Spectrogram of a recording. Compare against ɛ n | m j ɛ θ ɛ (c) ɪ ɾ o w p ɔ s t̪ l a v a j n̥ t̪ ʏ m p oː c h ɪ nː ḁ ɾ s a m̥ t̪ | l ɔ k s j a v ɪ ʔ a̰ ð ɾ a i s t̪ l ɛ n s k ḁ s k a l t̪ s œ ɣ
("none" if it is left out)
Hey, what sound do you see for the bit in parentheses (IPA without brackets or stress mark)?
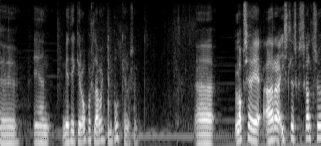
c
